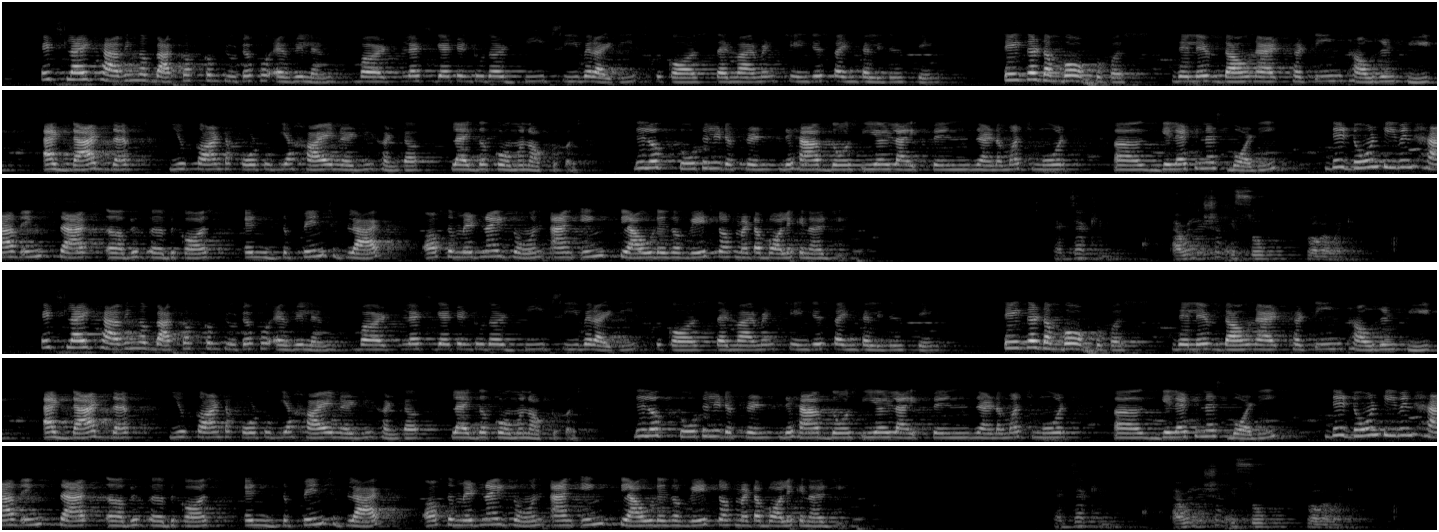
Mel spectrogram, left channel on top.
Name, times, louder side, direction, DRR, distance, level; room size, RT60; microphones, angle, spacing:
voice 1, 0.4-6.3 6.7-9.4 10.0-11.3 11.7-14.3 14.8-15.6 16.0-18.5 18.8-20.1 20.7-25.0 25.5-27.1 27.6-30.8 31.1-32.5 32.9-37.3, equal, 5° left, 8 dB, 1.3 m, -31 dB
voice 2, 39.2-39.8 40.4-41.4 41.7-42.1, left 2 dB, 25° left, 3 dB, 3.1 m, -42 dB
25.0 x 24.5 x 8.4 m, 0.76 s
head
